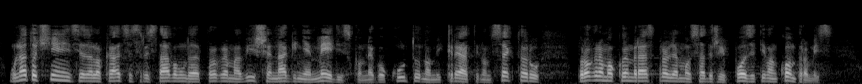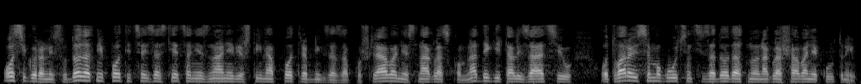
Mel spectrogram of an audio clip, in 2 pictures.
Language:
Croatian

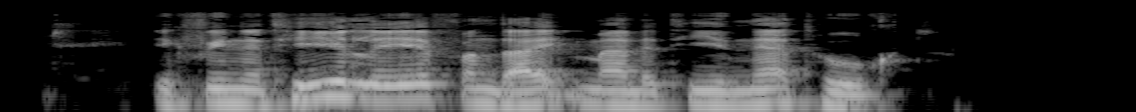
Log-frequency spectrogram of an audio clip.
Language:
Western Frisian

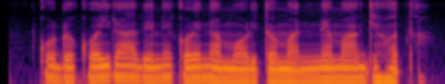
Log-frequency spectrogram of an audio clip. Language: Kikuyu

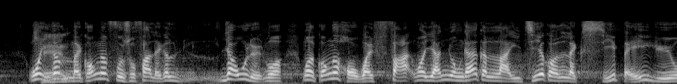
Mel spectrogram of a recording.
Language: Cantonese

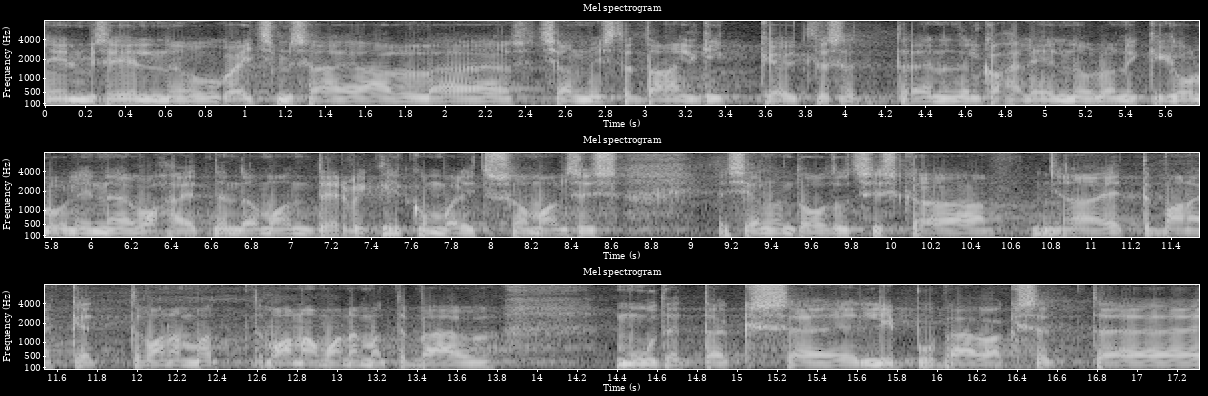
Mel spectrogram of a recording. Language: Estonian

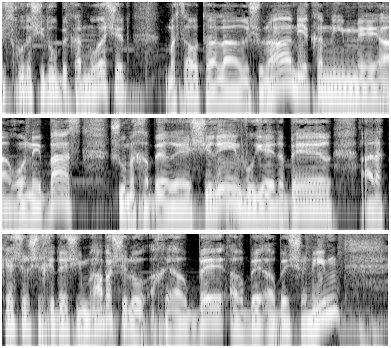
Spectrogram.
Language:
Hebrew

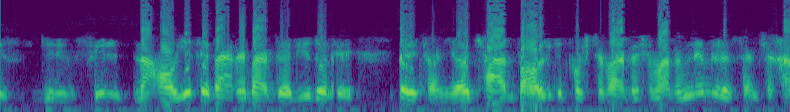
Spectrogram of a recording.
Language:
Persian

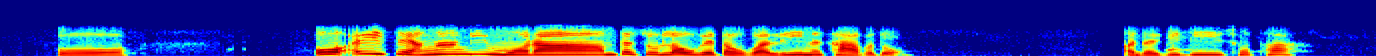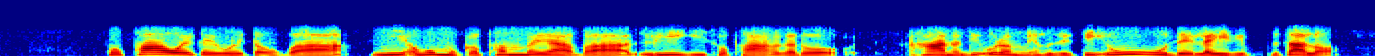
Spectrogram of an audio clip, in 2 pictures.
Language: Manipuri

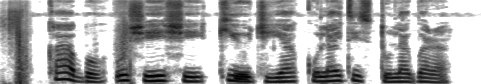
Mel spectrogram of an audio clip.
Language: Yoruba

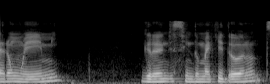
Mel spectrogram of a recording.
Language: Portuguese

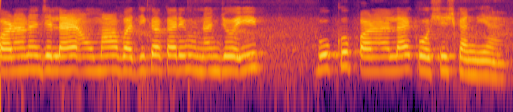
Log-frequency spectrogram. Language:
Sindhi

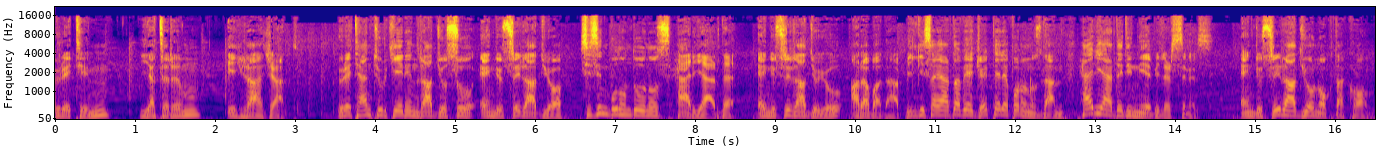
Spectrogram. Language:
Turkish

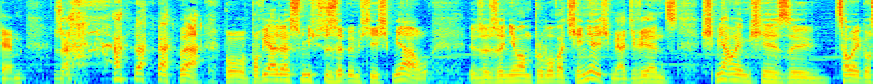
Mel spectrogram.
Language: Polish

